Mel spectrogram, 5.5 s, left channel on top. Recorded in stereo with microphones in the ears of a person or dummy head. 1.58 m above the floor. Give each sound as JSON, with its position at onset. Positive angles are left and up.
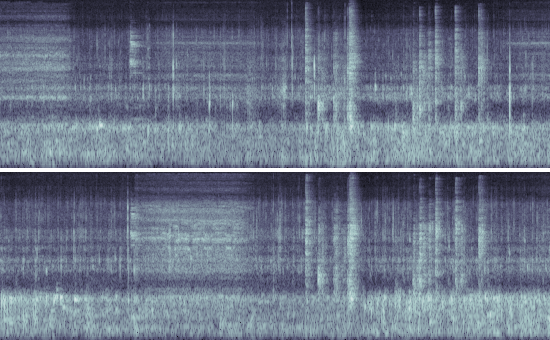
{"t": 1.3, "sound": "a cowbell", "side_deg": 65, "distance_m": 2.5}
{"t": 3.0, "sound": "crushing", "side_deg": 35, "distance_m": 2.0}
